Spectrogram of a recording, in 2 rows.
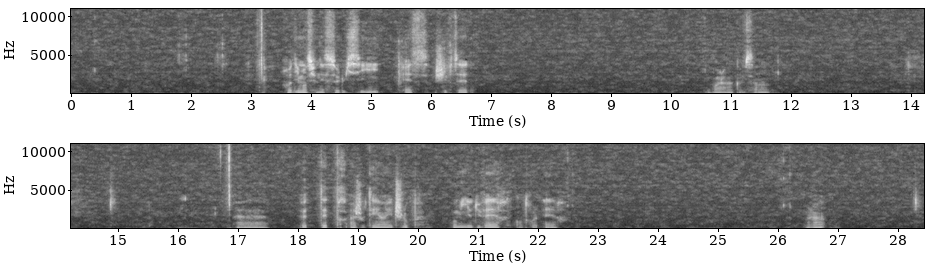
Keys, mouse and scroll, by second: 1.8 alt+right click, 2.5 alt+right click, 5.4 s, 10.7 click, 14.9 shift+middle click, 21.1 ctrl+r, 26.1 click.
